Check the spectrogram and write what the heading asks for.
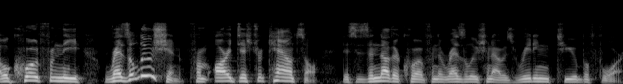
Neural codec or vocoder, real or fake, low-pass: none; real; 7.2 kHz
